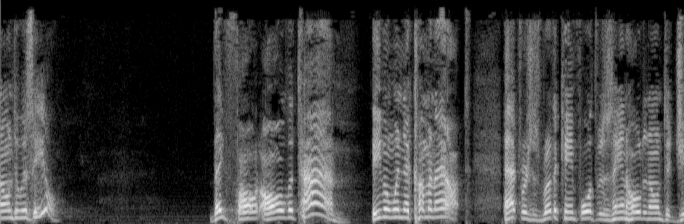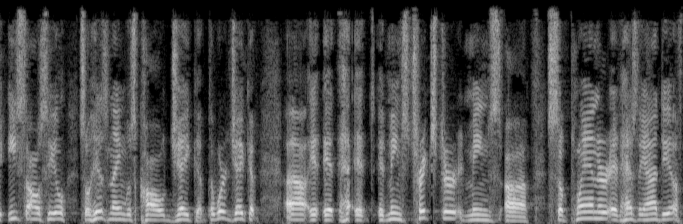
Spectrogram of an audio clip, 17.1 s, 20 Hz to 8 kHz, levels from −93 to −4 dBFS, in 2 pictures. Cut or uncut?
uncut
